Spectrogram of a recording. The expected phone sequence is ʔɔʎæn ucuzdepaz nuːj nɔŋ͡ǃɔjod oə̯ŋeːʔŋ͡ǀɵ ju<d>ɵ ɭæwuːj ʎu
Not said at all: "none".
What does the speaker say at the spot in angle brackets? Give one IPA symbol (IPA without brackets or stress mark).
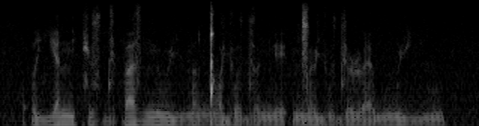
d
